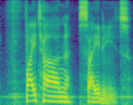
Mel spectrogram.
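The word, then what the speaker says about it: phytoncides: Another fascinating aspect of forish exposure is uh something called phyon sites. I'm I'm sure I'm mispronouncing it.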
